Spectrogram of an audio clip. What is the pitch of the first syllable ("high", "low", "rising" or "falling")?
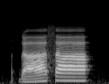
rising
